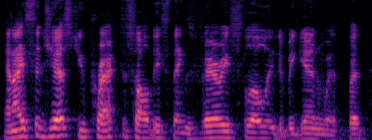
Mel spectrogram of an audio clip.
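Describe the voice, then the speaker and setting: A man teaching guitar strumming in a relaxed, instructional way, counting the beats aloud as he plays. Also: medium pitch, brisk. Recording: guitar playing behind the voice.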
